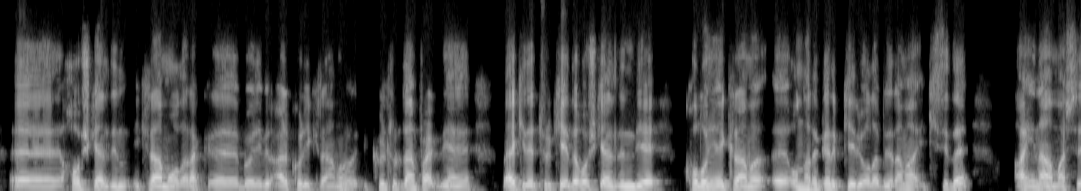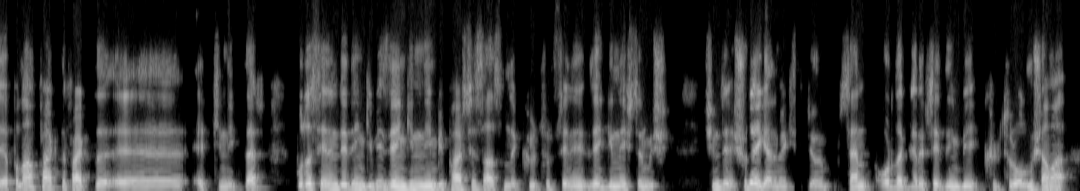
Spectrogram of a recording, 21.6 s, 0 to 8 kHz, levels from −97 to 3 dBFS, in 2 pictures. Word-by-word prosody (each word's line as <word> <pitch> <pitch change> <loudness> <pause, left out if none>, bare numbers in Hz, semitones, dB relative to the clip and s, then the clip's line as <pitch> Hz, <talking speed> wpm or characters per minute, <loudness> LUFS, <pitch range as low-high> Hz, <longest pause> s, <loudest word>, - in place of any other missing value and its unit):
Eee, 100 -1 +1
hoş 140 0 +1
geldin 130 -1 +2
ikramı 125 0 +3
olarak, 110 -1 -1
eee, 110 -1 -1
böyle 115 -1 -1
bir 120 - -1
alkol 115 +3 -1
ikramı. 115 +9 -3 0.2
Kültürden 175 -2 0
farklı 165 -4 0
yani. 120 -3 -1 0.3
Belki 145 +2 +4
de 155 -1 +2
Türkiye'de 155 -1 0
hoş 150 -1 +2
geldin 140 0 +5
diye 145 +1 +4 0.2
kolonya 145 0 +4
ikramı, 130 -2 +2
eee, 115 -2 +4
onlara 130 +5 +2
garip 135 0 +1
geliyor 120 -2 +3
olabilir 110 +8 0
ama 175 +1 0
ikisi - - -9
de - - +4 0.5
aynı 200 -4 +2
amaçla 120 -1 +1
yapılan 185 - -1
farklı 200 -1 -2
farklı, 125 -5 0
eee, 100 -2 -3
etkinlikler. 105 - -4 0.4
Bu 160 - -1
da 180 - +4
senin 175 -1 0
dediğin 165 +1 +1
gibi 140 +10 -3
zenginliğin 145 -1 +4
bir 170 - -3
parçası 140 -1 -1
aslında. 105 -3 -4
Kültür 120 +4 -8
seni 135 +3 -2
zenginleştirmiş. 125 -1 -2 0.4
Şimdi 185 -1 -1
şuraya 190 +4 +2
gelmek 100 -1 -2
istiyorum. 95 -3 -11
Sen 135 0 -1
orada 110 +3 -1
garipsediğin 120 +2 -2
bir 130 -1 -2
kültür 120 +1 -8
olmuş 125 +5 0
ama - - +1
130 Hz, 165 wpm, -22 LUFS, 115-150 Hz, 0.5 s, geldin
